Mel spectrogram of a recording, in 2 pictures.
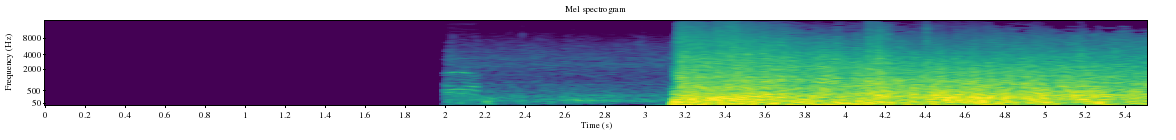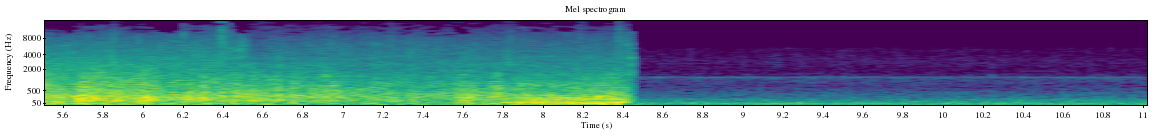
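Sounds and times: rain: 2.0 - 11.0
thunder crackles: 2.6 - 8.5
rumbling thunder: 3.1 - 8.5.

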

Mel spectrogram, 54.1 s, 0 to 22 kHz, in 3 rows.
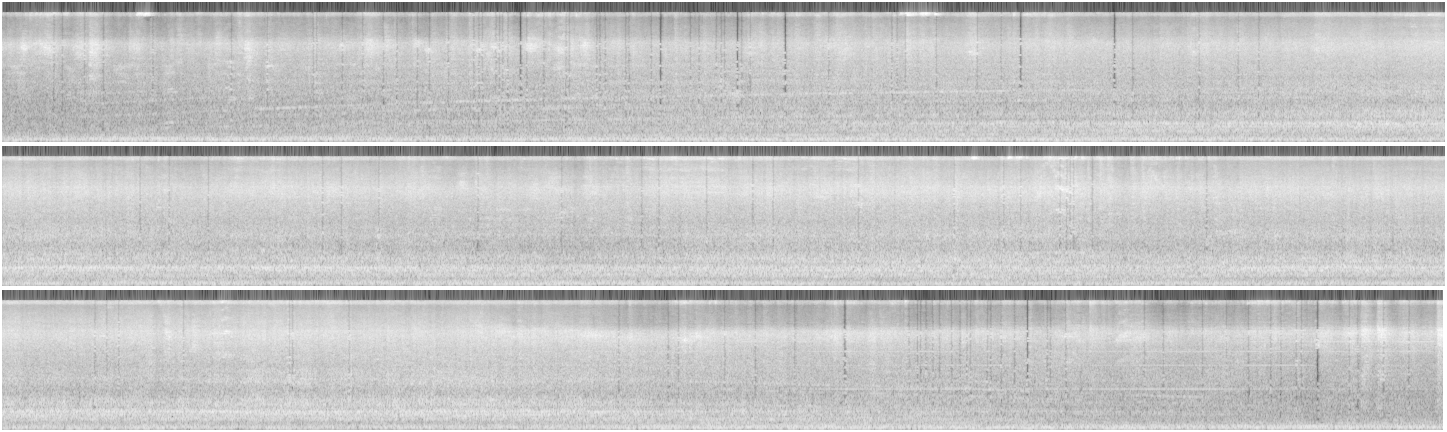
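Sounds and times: tram wheels rumbling on rails: 0.0 - 54.0.

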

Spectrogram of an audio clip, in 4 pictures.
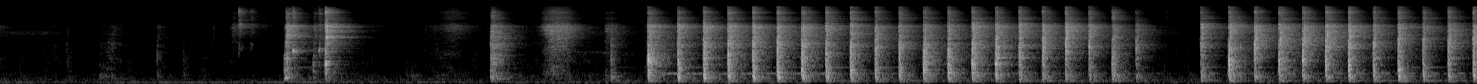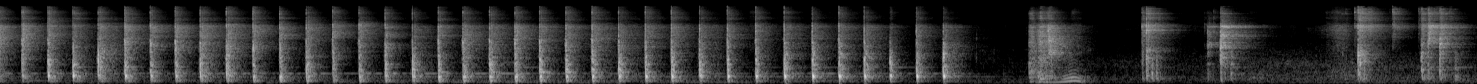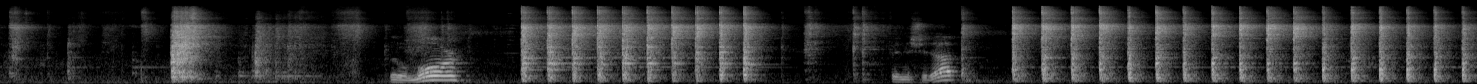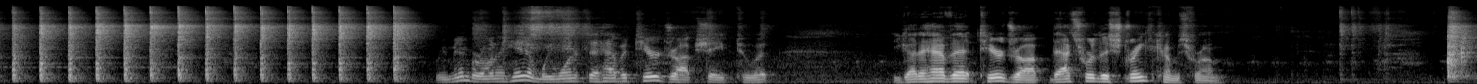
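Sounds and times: rubber mallet tapping sheet metal: 6.5 - 24.4, 34.7 - 37.3, 39.6 - 48.6.

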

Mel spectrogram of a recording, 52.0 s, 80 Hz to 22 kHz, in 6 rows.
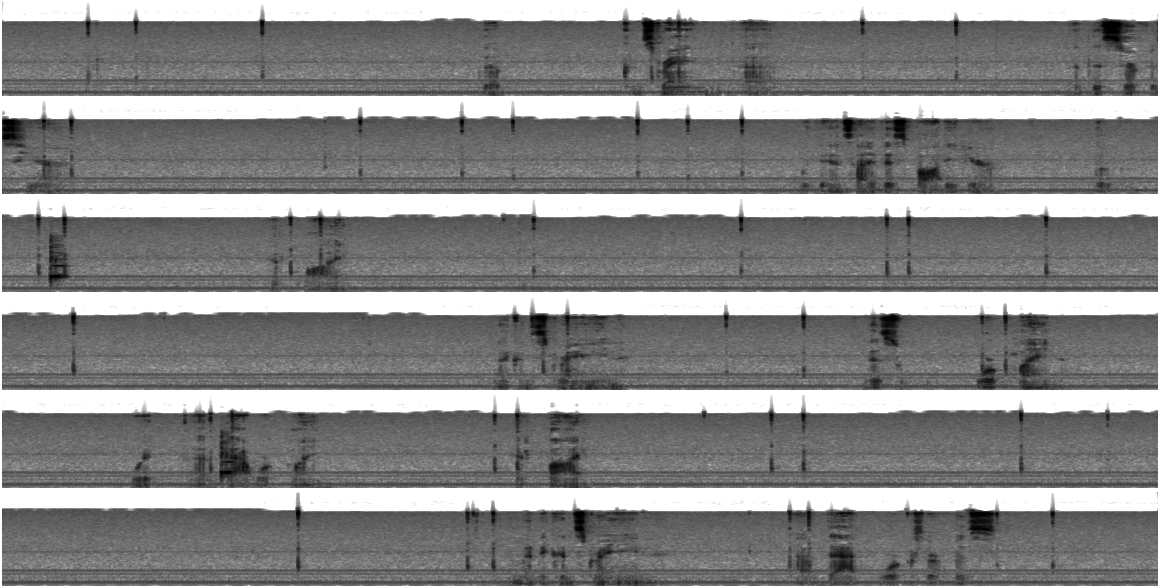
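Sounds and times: steady low hum: 0.0 - 52.0
computer mouse clicking: 23.9 - 24.2, 46.8 - 47.2, 49.2 - 49.5.

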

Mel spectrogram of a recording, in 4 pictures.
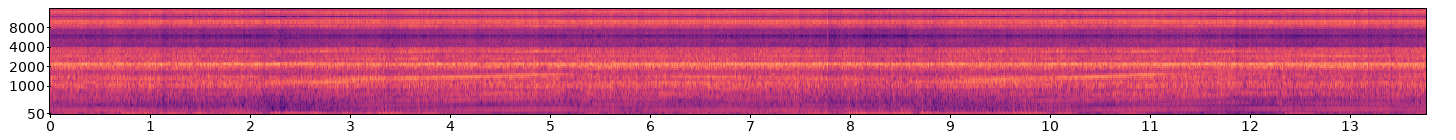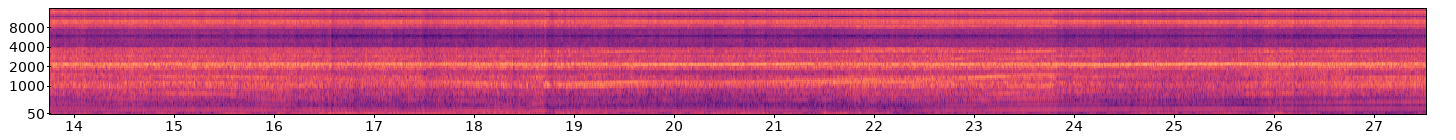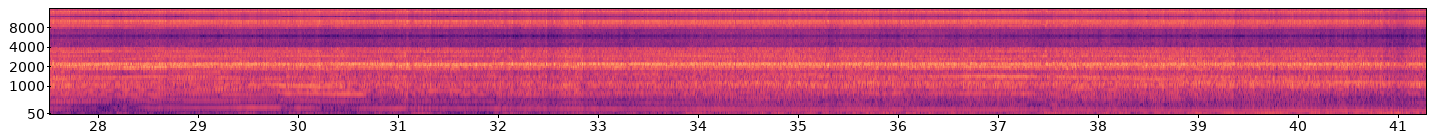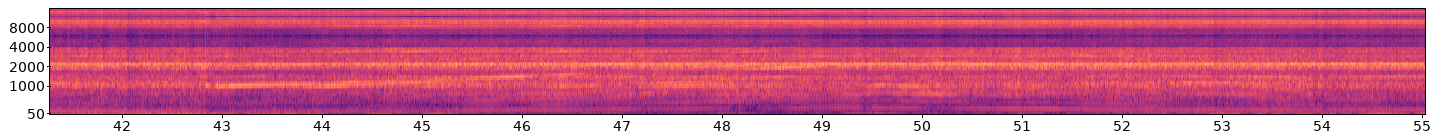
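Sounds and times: motorcycle engine running hard: 0.0 - 55.0
steady rushing noise: 0.0 - 55.0.

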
